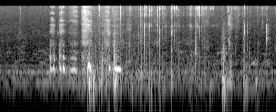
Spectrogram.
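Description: A nine-month-old baby making two brief high vocal sounds amid a spell of rustling and crackling noise that starts about a second in.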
